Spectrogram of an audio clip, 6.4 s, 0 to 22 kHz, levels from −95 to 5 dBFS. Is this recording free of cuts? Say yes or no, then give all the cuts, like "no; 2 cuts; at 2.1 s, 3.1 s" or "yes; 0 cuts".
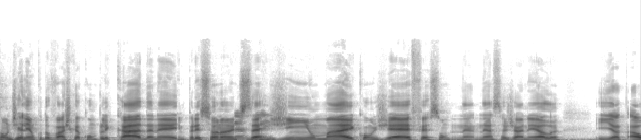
no; 2 cuts; at 1.8 s, 4.5 s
